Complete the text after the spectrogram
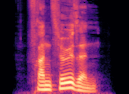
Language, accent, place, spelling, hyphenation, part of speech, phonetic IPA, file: German, Germany, Berlin, Französin, Fran‧zö‧sin, noun, [fʀanˈtsøːzɪn], De-Französin.ogg
- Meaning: Frenchwoman (a French woman)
